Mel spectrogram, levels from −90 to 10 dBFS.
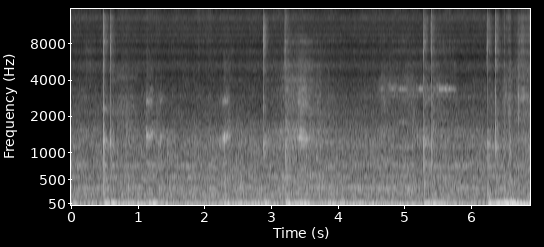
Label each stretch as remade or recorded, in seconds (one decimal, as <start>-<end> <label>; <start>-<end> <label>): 0.0-6.9 remade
